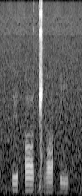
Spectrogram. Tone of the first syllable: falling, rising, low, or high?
falling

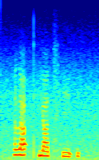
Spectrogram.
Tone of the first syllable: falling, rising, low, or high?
high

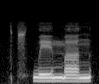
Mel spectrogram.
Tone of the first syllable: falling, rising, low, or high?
high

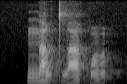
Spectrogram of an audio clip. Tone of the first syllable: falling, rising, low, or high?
falling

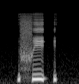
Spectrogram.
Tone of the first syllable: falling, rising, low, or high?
falling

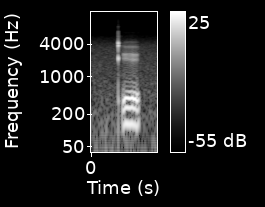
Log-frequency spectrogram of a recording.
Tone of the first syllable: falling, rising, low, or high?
low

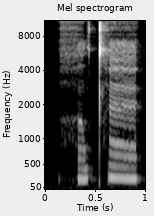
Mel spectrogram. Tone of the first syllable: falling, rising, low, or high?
rising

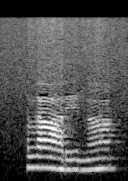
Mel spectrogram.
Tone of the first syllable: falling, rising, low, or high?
falling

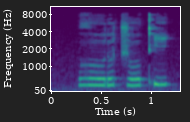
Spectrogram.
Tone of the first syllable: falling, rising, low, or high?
low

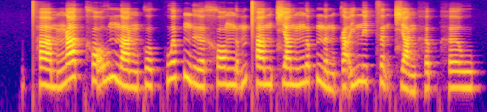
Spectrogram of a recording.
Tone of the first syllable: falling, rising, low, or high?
low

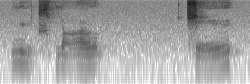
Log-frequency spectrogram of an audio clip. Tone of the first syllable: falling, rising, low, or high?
falling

